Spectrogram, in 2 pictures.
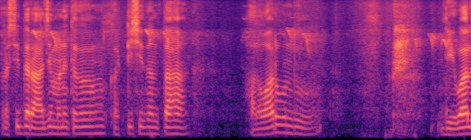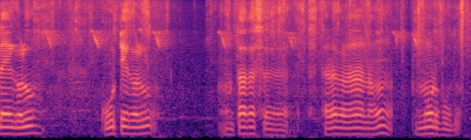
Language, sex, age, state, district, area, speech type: Kannada, male, 18-30, Karnataka, Dharwad, rural, spontaneous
